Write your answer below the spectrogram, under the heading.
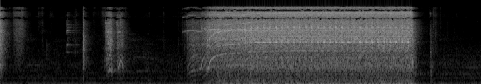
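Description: Cordless drill spinning a drill bit against the edge of a drilled hole in a metal rod, deburring it. After a few light clicks, the motor spins up with a rising whine about four seconds in, runs steadily for about four seconds, and stops suddenly.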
